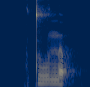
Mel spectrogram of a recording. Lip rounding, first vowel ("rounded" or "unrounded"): rounded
